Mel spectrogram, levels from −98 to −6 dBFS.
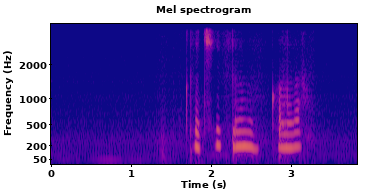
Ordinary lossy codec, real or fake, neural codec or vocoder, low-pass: none; fake; autoencoder, 48 kHz, 32 numbers a frame, DAC-VAE, trained on Japanese speech; 3.6 kHz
